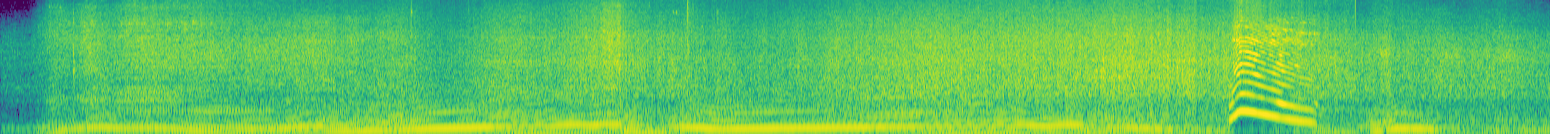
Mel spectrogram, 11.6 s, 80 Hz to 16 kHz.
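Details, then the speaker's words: 1995 Ford EF XR6 after chip and bigger injectors: strong engine note climbing cleanly through the revs, easing off and pulling again between shifts; now running fine after earlier over-rich running, sounds punchy and healthy. "so the temp cage actually works now it seems to be running okay now thank God for that that's punchy"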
